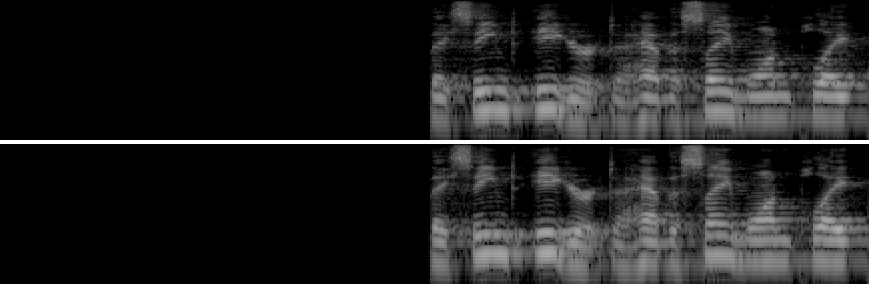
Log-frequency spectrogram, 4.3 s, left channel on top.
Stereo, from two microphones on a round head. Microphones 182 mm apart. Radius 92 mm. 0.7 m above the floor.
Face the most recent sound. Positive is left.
turn(degrees=-25)  # may be behind; listen again after turning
